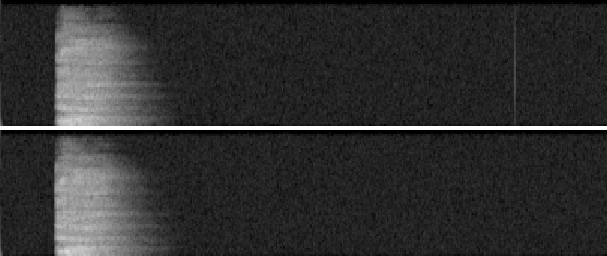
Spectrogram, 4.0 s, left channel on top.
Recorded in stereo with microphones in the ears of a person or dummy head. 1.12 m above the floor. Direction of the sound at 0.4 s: 55° right (ahead or behind).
